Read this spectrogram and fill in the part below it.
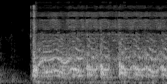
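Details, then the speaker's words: Crank-no-start after spark was lost; ballast swapped from another wagon, then spark checked, ignition unit suspected failed. Starter spins the engine at an even churn but it never fires; no spark, ignition module suspected, new unit to be fitted. "think it's actually the ignition unit. I'll put this one in now."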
